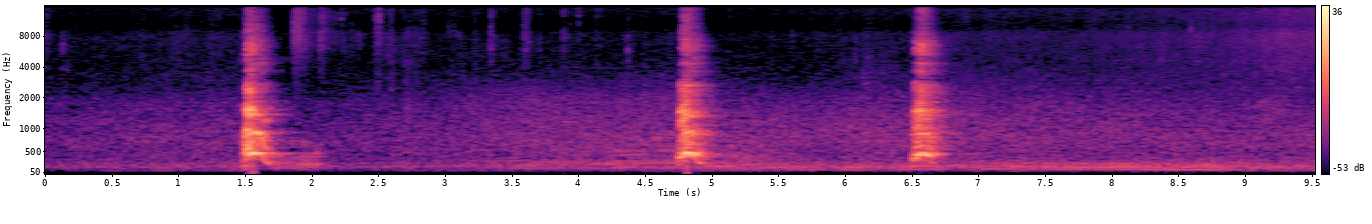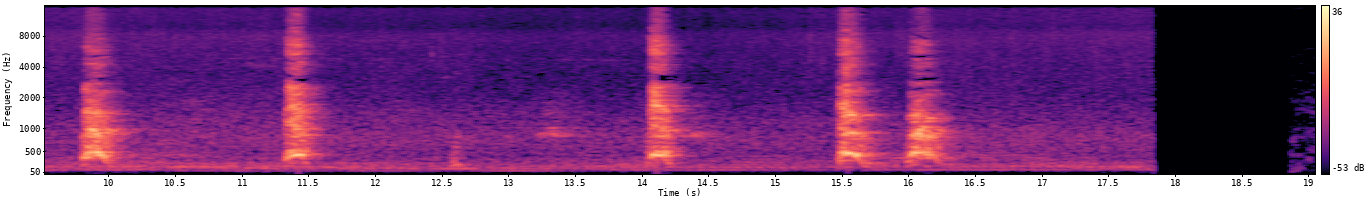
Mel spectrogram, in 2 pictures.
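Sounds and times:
dog barking: 1.5s - 2.1s, 4.7s - 5.2s, 6.5s - 6.9s, 9.8s - 11.8s, 12.6s - 14.6s, 15.4s - 16.5s.

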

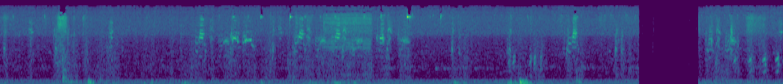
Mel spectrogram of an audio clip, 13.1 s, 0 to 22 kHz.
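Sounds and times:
birds chirping: 3.0s - 10.5s.

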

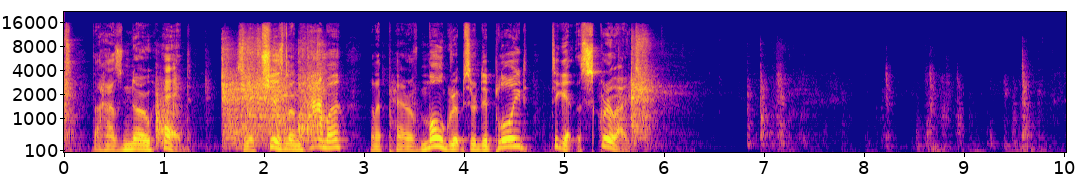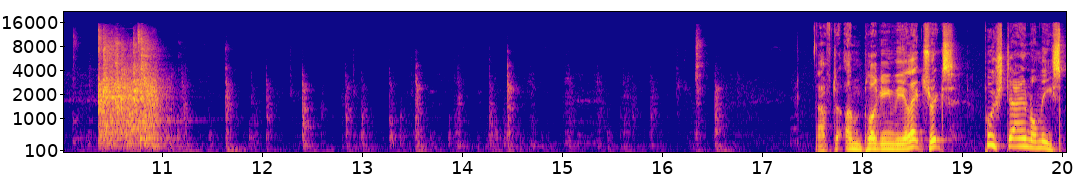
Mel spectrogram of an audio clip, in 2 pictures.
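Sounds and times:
rustling scrape: 1.6s - 2.8s.

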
